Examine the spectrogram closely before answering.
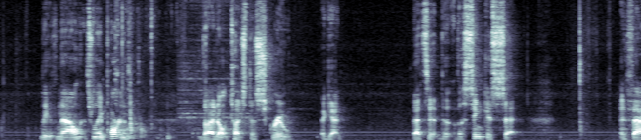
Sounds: speech

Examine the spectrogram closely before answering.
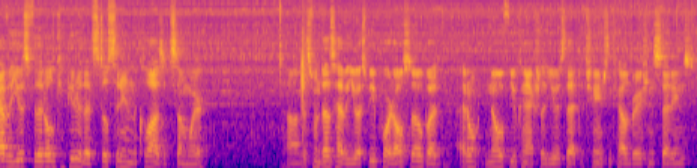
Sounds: speech

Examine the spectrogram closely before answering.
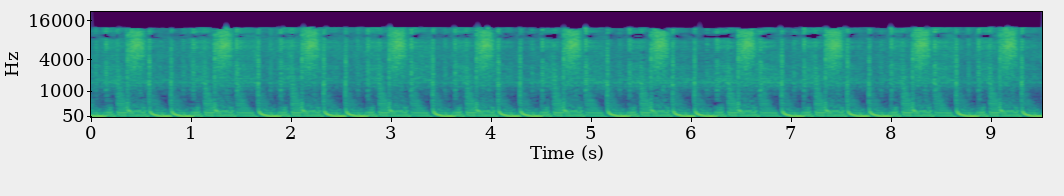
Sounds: music
electronic music

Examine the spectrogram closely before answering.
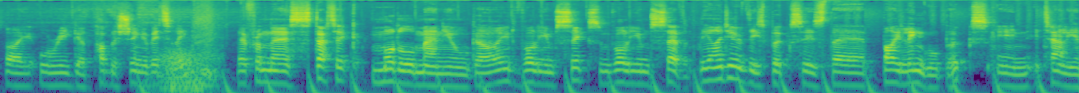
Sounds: music
speech

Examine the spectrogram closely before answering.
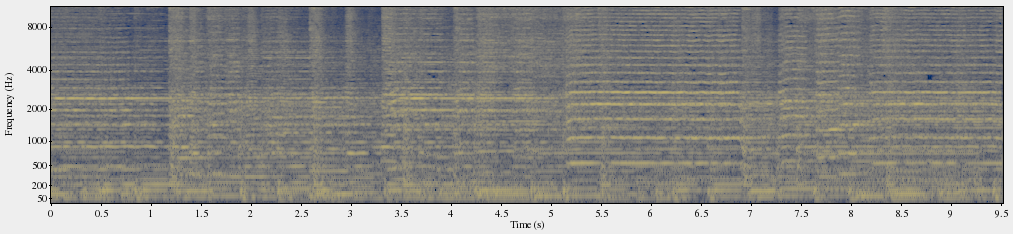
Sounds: music

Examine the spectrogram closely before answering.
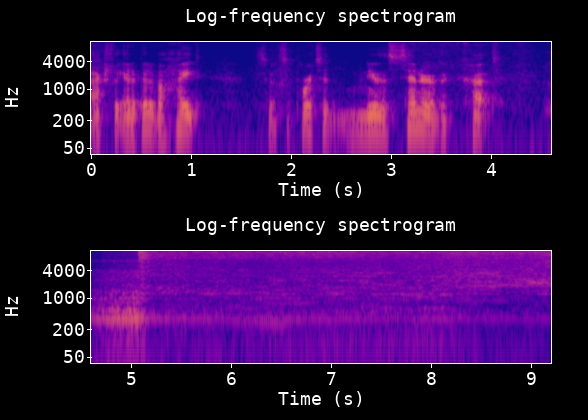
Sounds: speech

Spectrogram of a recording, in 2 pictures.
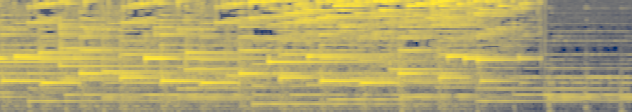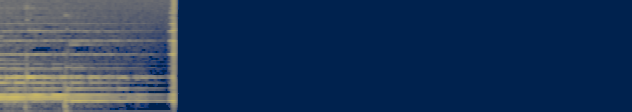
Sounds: music

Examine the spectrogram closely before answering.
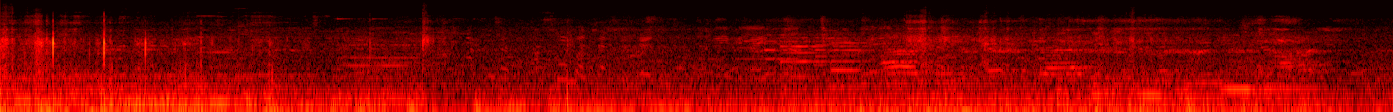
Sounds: walk
speech
music

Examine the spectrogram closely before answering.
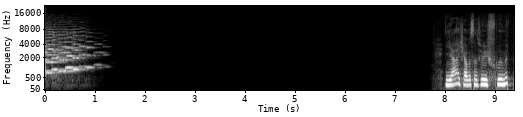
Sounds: music
speech
musical instrument

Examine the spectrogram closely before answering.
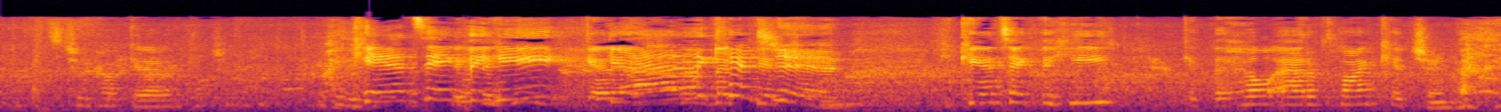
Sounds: speech

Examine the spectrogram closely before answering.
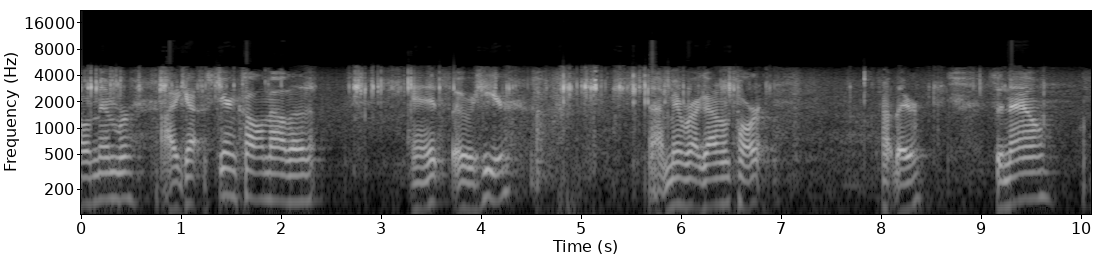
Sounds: speech

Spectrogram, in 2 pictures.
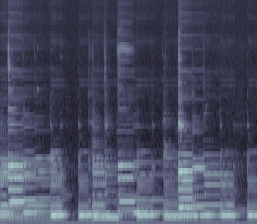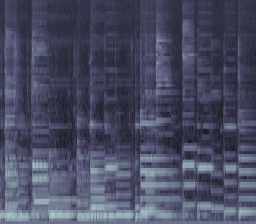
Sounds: guitar
music
blues

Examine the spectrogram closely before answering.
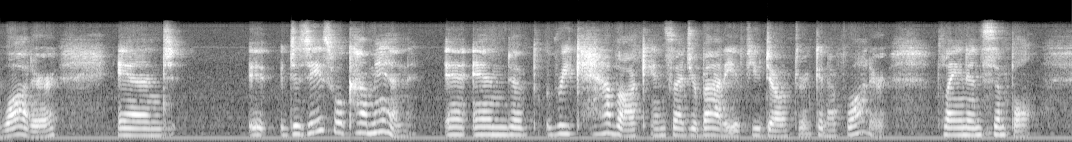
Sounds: speech

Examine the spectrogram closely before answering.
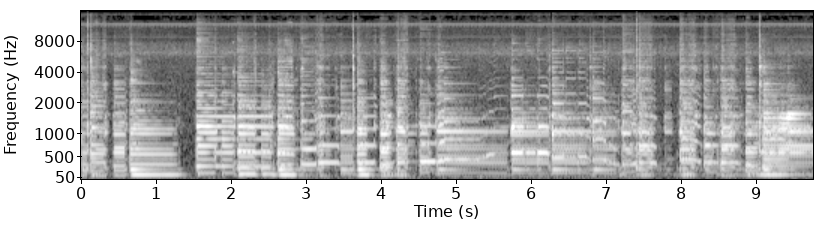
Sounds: music

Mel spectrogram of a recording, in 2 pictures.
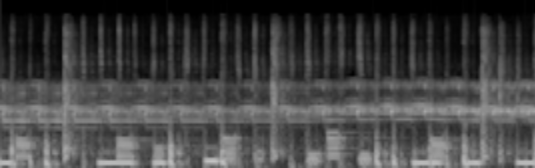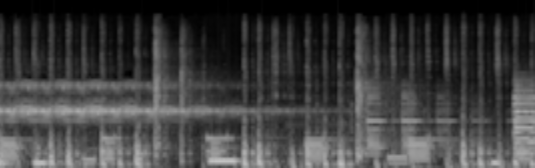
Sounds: guitar
music
beatboxing

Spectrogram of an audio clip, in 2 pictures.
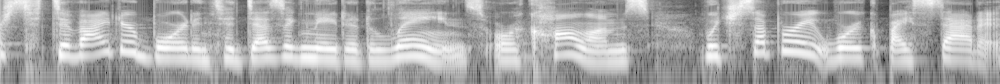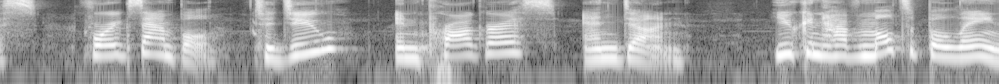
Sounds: speech

